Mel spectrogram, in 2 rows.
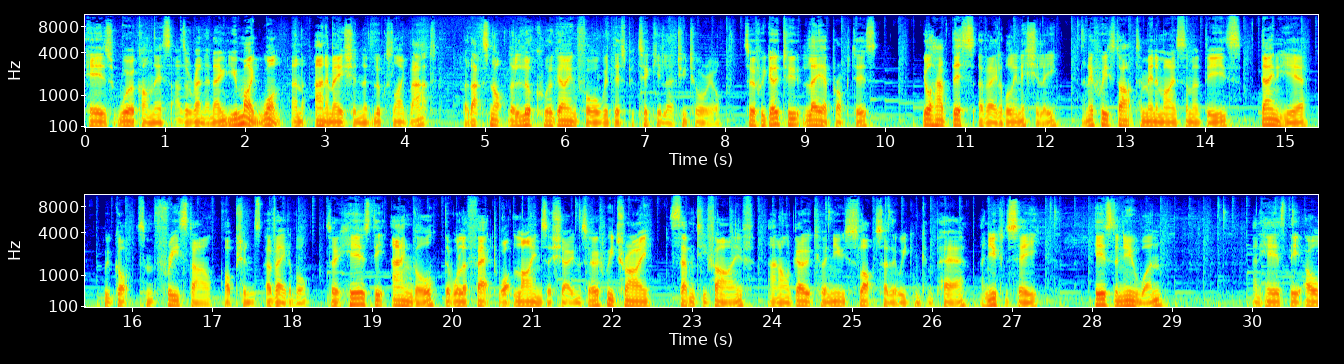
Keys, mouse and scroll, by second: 2.7 F11, 8.0 click, 11.5-12.3 scroll up 1, 12.4 click, 21.5 click, 22.6 KP_5, 23.5 KP_Enter, 24.6 click, 29.5 click.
